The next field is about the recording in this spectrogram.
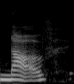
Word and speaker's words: Nav: My name is Nav. It rhymes with dove or love. But yeah, it's not actually Nav.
